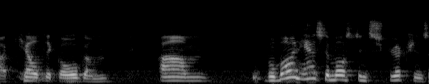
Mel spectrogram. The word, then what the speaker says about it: Ogham: And well, Ogham, as it's pronounced, like Ogham money.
